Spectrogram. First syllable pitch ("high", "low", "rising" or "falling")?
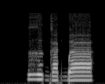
falling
